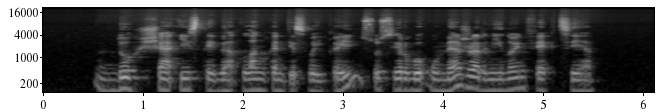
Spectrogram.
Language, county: Lithuanian, Šiauliai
